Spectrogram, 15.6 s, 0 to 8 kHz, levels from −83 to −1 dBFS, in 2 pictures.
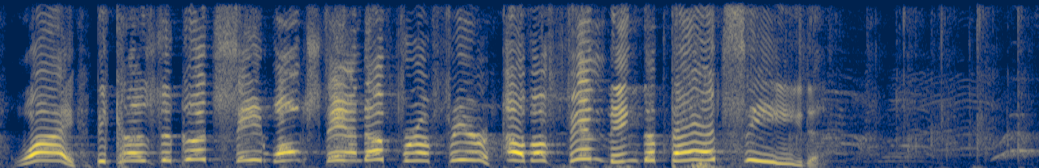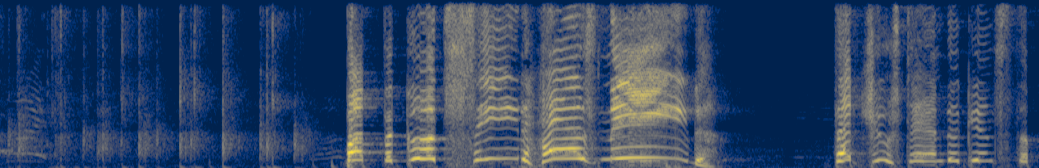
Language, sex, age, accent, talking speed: English, male, 60-79, American, 105 wpm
